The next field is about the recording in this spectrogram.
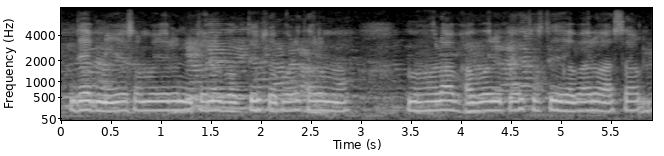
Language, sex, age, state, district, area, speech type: Odia, female, 18-30, Odisha, Subarnapur, urban, spontaneous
